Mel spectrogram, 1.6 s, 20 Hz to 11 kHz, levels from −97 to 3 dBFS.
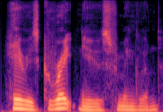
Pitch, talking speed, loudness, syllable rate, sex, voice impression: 105 Hz, 220 wpm, -18 LUFS, 5.2 syllables/s, male, very masculine, adult-like, slightly middle-aged, slightly thick, slightly relaxed, slightly weak, slightly dark, slightly soft, slightly muffled, slightly fluent, slightly cool, very intellectual, slightly refreshing, sincere, slightly calm, slightly mature, slightly friendly, slightly reassuring, slightly unique, slightly elegant, sweet, kind, modest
